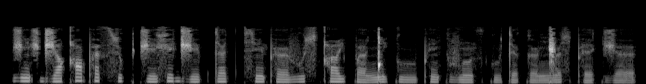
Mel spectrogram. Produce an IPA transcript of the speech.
ʒ ĩ ʃ d͡ʒ ɛ qʰ ɐ pʰ ɐ θ s u k t͡ʃ e x e d͡ʒ e p t ɜ t t͡sʰ ẽ pʰ œ v u s qʰ i p ɐ ŋ͡ǃ i k u pʰ ẽ k v õ θ k u t ə k œ ŋ͡ǁ œ s pʰ ɛ k ʒ ɜ

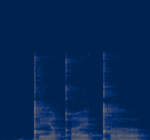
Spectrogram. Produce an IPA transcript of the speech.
ǃ e qʼ ɛ ǃʼ ʌ

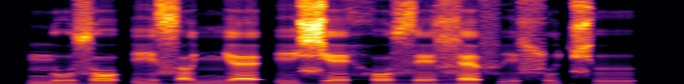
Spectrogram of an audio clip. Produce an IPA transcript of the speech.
n u˦ z o˦ ʔ i˦ z ʌ˨ ɲ ɛ˧ ʔ i˦ ʑ e˦ h o˧ z e˧ ɮ ɛ˦ f i˨ ɬ u˨ t͡ɕʰ ɯ˧

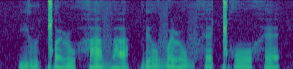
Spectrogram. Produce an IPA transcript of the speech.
j ɯ ǁ ʌ ɭ u h a v a | ɾʲ o v ʌ ɭ o v h ɛ ǁʰ o h ɛ

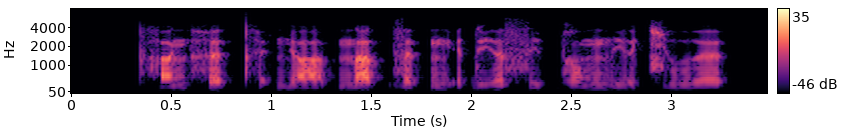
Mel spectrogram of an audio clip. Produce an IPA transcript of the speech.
t̪ʰ a˨˦ ŋ h əː˦˥ t̚ t̪ʰ ɛ̰˧˨ ɲ aː˨˩ t̚ n a˦˥ t̚ z ə˦˥ t̚ ŋ ḛ˧˥ ɗ i˨˦ ə̯ s i˨˩ p̚ ɣ ɔ˨˦ ŋ n i˨˩ ə̯ t͡ɕ u˨˦ ə̯

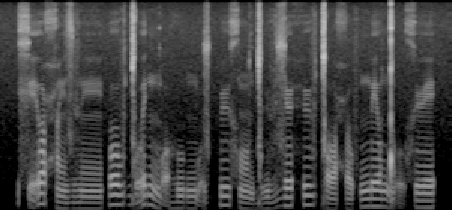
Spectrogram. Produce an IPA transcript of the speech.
x ḛ˥ o̯ ħ ẽ˩ z v ẽ˩ | o˥ v ɡ͡ǀ o̰˥ e̯ ŋ͡m ɔ̰˩ ɦ u˩ ŋ͡m o̰˩ z k͡p ʉ˥ x õ˩ ɡ͡ǀ ʉ˩ v z ʏ˥ h ʉ˥ v ǀ ɔ˩ ħ o˩ f ŋ͡m e˥ o̯ ŋ͡ǃ o̰˩ x ʏ˥ e̯

